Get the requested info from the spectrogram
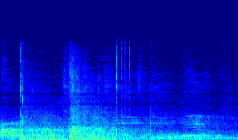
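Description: Futsal ball kicked hard in a shot at goal: a sharp thud just after the start, then a second, broader impact about half a second later.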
